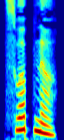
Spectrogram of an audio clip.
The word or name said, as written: ಸ್ವಪನ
